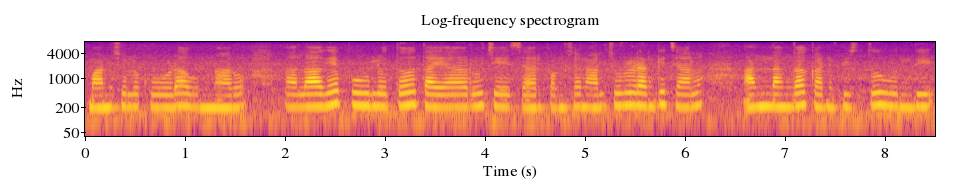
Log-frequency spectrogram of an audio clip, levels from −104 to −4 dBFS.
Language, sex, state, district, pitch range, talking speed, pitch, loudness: Telugu, female, Andhra Pradesh, Sri Satya Sai, 205-220 Hz, 100 wpm, 215 Hz, -18 LUFS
